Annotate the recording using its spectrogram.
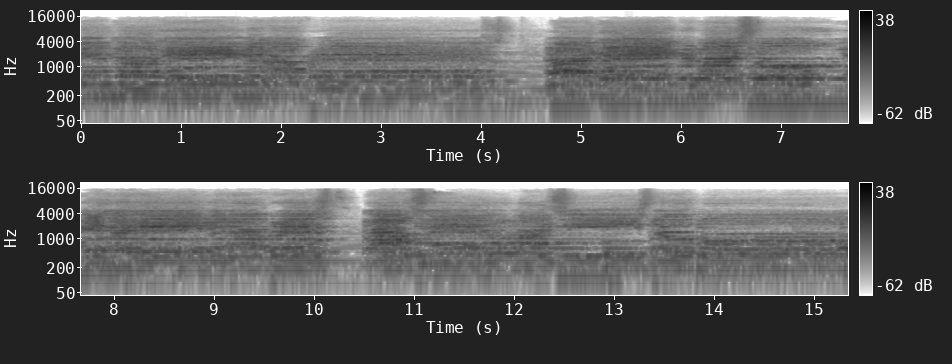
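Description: Mixed church choir of men and women singing a hymn together, in sustained phrases with two short breaks between them, about four and a half and ten seconds in.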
